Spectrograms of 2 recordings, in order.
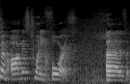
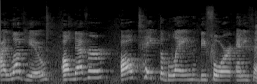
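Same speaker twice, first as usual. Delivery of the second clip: plain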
